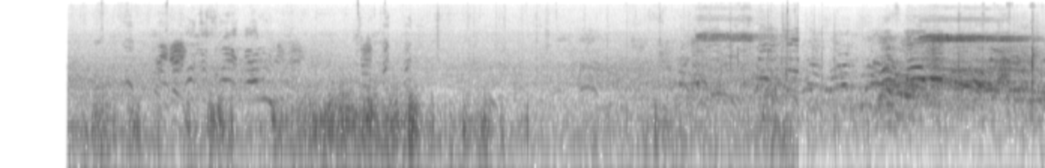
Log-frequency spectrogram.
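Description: Football players collide and thud into each other in a tackle.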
